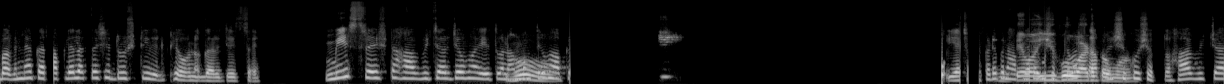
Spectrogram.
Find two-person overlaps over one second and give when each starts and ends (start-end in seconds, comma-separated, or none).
9.9-11.4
